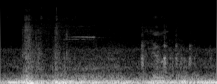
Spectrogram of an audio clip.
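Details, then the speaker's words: Skoda Slavia driving: low road rumble with scattered sharp rattling bursts over bumps; owner suspects something hit the silencer underneath, knocking it loose, awaiting service center diagnosis. "क्योंकि लगता है नीचे silencer के वजह से कुछ ग गया बहुत ज्यादा"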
